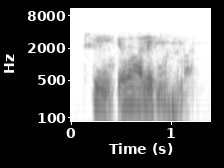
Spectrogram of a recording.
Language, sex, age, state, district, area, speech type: Urdu, female, 30-45, Delhi, East Delhi, urban, conversation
